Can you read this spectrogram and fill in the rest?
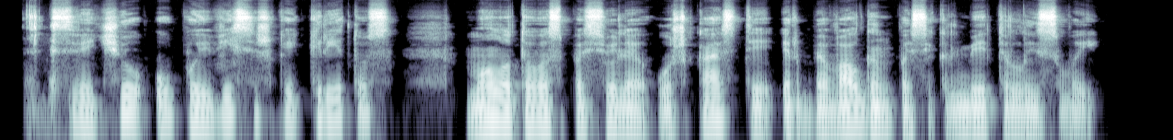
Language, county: Lithuanian, Utena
